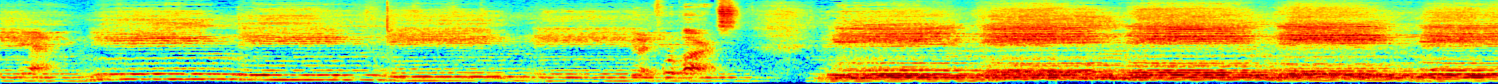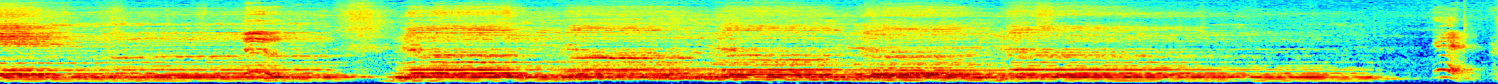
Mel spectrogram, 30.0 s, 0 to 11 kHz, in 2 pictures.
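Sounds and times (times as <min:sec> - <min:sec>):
barbershop chorus singing: 0:00.0 - 0:29.2.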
